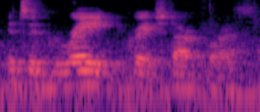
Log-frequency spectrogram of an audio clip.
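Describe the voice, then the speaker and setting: A man's voice: medium pitch, little pitch movement, unhurried. A man giving a corporate training talk about a market, hesitant with many ums and restarts. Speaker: company presenter on markets. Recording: echoey room, mic at a distance, clear noise.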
